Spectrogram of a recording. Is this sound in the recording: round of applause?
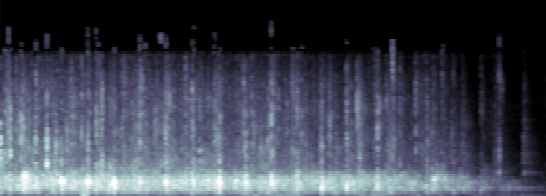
yes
